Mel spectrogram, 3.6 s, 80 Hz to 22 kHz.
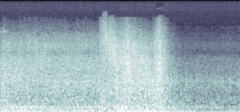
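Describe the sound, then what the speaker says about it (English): Bombs from an LA5 aircraft explode in Steel Division 2, several deep, rumbling booms in quick succession over a constant low battlefield roar, mid-distance and fairly loud. "It actually managed to drop its bombs."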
